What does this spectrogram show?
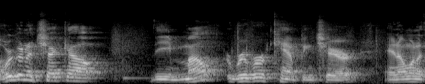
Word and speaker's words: MTRVR: And a company called Mount River, and it's pronounced or spelled MTRVR, and sent me a high back camping chair.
